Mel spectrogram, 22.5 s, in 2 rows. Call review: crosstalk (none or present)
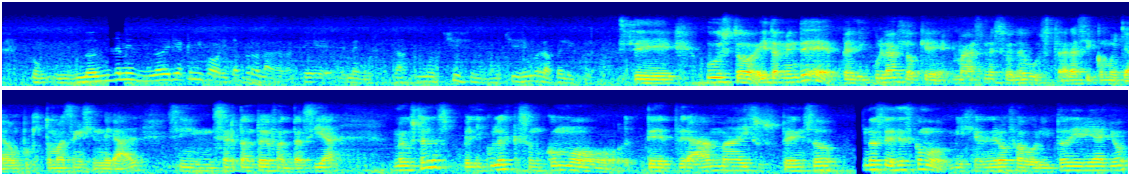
none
